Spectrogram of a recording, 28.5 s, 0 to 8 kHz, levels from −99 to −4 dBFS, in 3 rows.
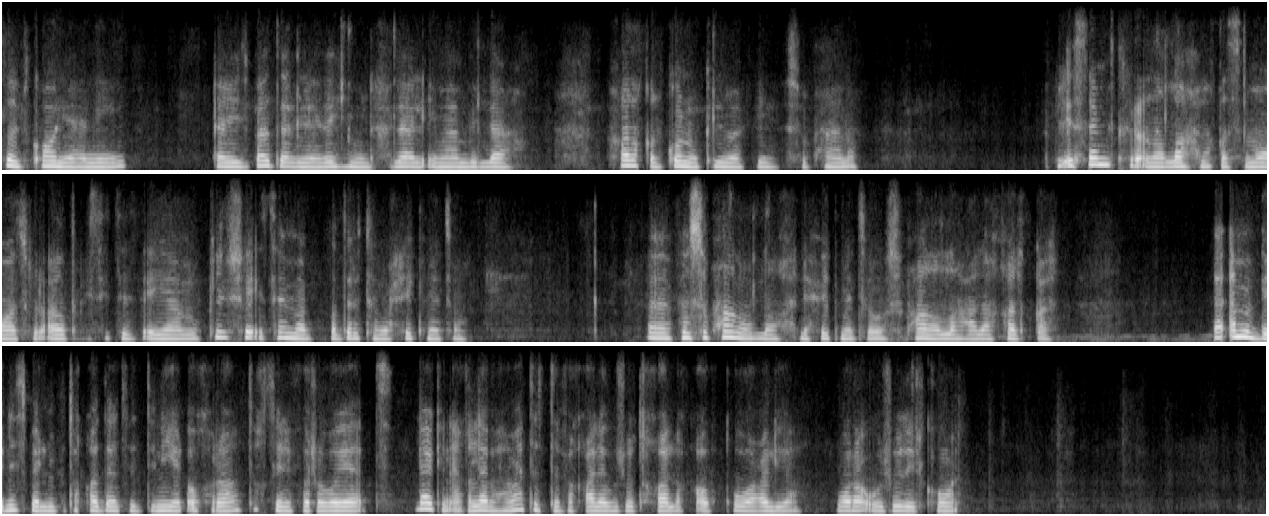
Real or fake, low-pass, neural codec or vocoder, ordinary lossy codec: fake; 7.2 kHz; codec, 16 kHz, 16 kbps, FreqCodec, smaller model; Opus, 16 kbps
